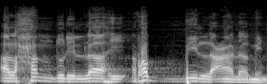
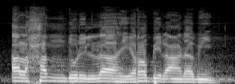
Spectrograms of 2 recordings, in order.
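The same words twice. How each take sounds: First: The doubled consonant is held long. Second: The doubled consonant is cut short. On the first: The speaker calls it right. "dengan tasydid" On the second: The speaker calls it wrong. "dia nggak baca tasydid"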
